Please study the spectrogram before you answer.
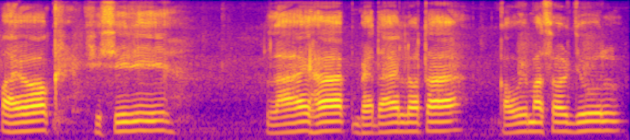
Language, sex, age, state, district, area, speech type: Assamese, male, 60+, Assam, Golaghat, urban, spontaneous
